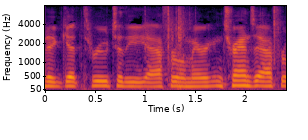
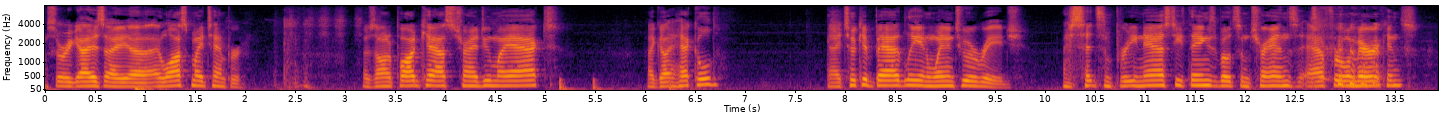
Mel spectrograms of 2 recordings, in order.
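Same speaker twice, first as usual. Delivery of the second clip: plain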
